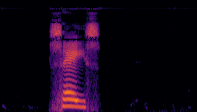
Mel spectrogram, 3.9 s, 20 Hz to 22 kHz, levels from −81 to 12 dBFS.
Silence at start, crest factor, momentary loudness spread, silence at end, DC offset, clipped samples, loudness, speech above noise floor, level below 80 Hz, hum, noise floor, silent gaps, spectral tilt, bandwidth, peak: 1 s; 20 dB; 13 LU; 1.95 s; under 0.1%; under 0.1%; -20 LUFS; 49 dB; -68 dBFS; none; -70 dBFS; none; -1 dB/octave; 17 kHz; -6 dBFS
